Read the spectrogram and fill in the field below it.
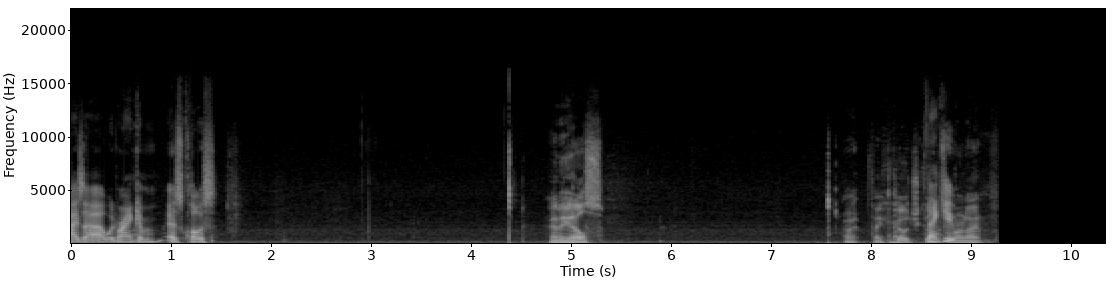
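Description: A woman speaks calmly into a microphone, with pauses.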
